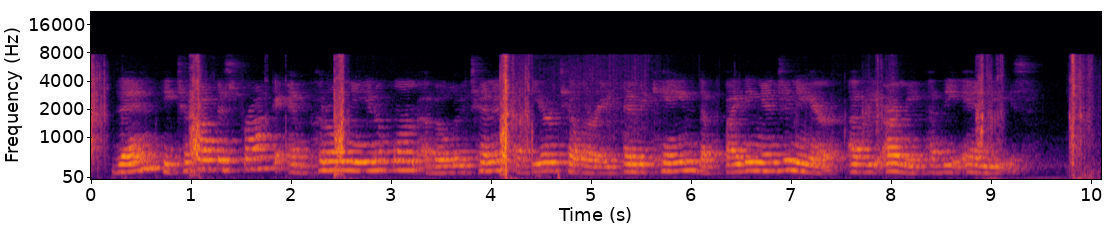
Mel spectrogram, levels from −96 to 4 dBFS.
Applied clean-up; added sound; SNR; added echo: none; Fire; 8 dB; reverberation time 2.8 s.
